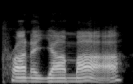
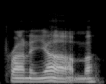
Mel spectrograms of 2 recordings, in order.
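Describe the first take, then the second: First: The word ends with a long 'ah' vowel. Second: The word ends on the 'm' sound. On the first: The speaker calls it wrong. "It's not pranayama" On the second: The speaker calls it right. "it's pranayam. There's a m at the m"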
